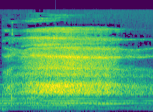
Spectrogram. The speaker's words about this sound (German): Ja, wie so ein Halbkreis vor deiner Brust atmen wir jetzt mal wie eine Welle ganz tief ein, zuerst in deinen Bauch und dann in deinen Brustkorb.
